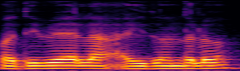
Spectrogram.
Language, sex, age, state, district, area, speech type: Telugu, male, 45-60, Andhra Pradesh, West Godavari, urban, spontaneous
